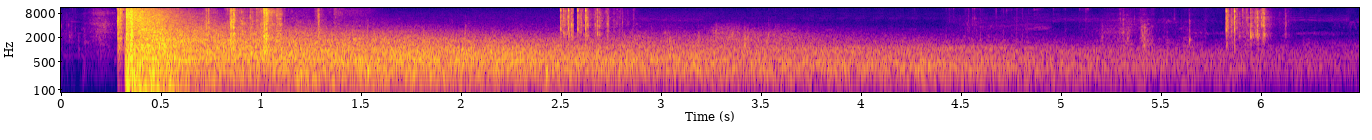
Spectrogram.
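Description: One loud rifle shot in theHunter: Call of the Wild cracks sharply, then rolls into a long booming echo that fades over several seconds, with a couple of faint clicks near the end.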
